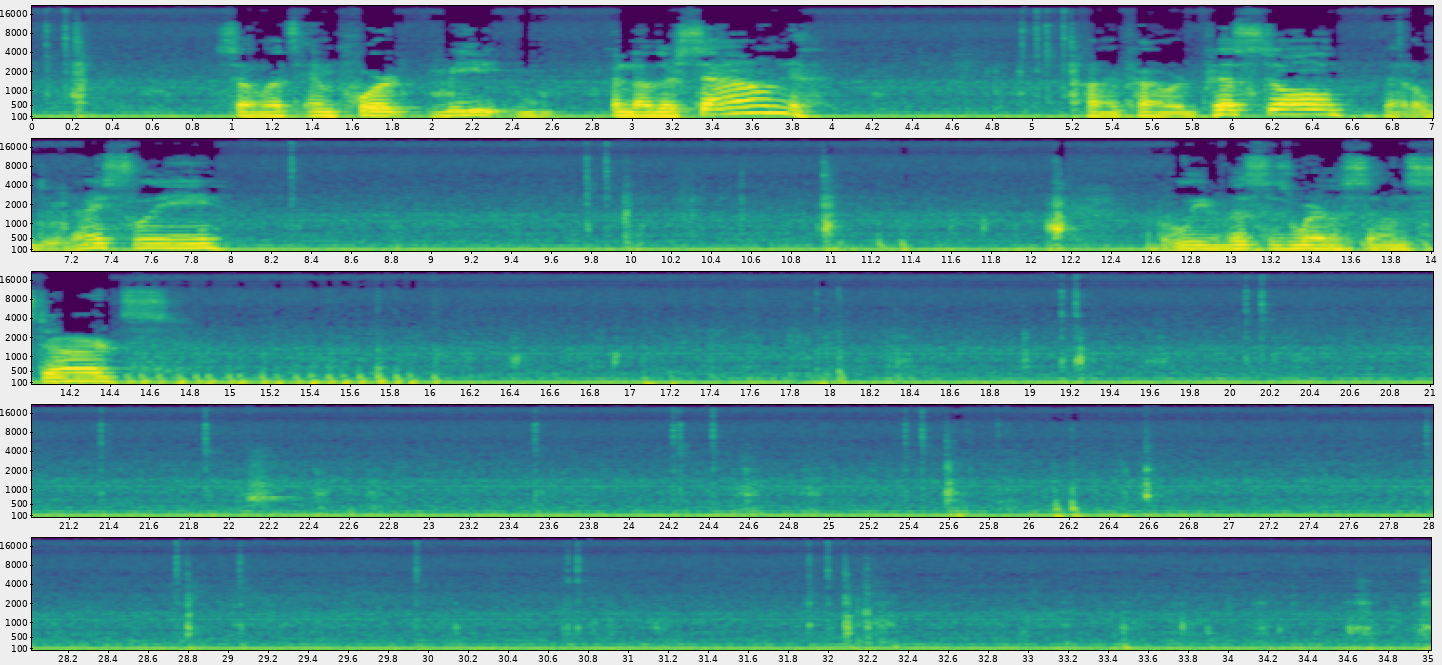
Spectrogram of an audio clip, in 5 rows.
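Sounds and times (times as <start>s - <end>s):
keyboard and mouse clicks: 0.0s - 0.3s, 4.9s - 5.3s, 9.8s - 10.0s, 14.8s - 16.1s, 19.0s - 19.4s, 20.0s - 20.3s, 24.2s - 24.6s, 25.4s - 26.7s, 28.7s - 29.2s, 31.9s - 32.3s
steady low hum: 0.0s - 35.0s.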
